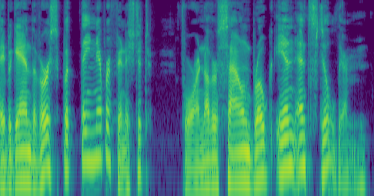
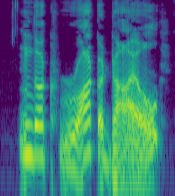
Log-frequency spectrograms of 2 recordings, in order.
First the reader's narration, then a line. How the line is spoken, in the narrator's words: he gasped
